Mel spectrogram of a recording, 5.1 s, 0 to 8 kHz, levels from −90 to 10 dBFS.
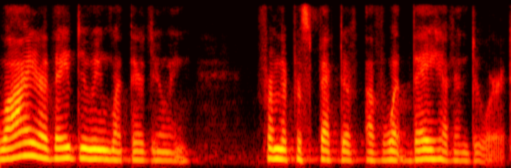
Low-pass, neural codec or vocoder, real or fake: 7.2 kHz; codec, 16 kHz, 4 kbps, FreqCodec, smaller model; fake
